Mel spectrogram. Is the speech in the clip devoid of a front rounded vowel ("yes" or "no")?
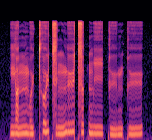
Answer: no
